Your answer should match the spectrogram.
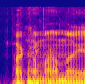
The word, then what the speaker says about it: Pachamama: Specifically, the movement is promoting a neo-paganism and is invoking Pachamama, the Incan earth goddess. I don't know if you ever heard of... – I have, yeah. – Okay. I don't know if I pronounced that. – Pachamama, yep.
